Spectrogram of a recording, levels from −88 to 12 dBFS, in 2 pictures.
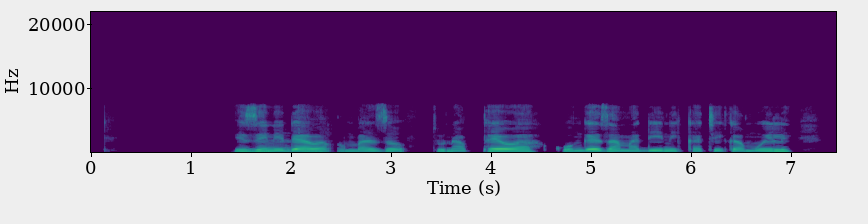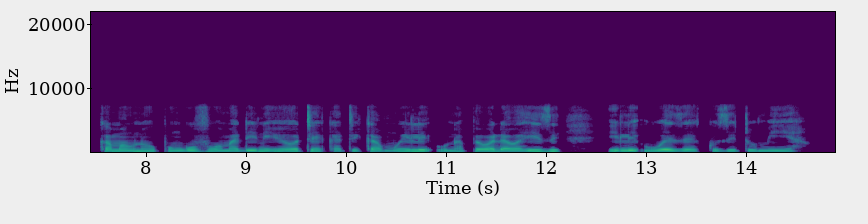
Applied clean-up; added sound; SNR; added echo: none; none; none; none.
